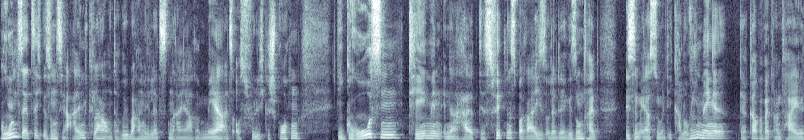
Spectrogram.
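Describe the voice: A man speaks in a dark, mellow, fairly low voice with ordinary pitch variation and few pauses. The recording is very clean, with a silent background. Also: fairly quick pace.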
